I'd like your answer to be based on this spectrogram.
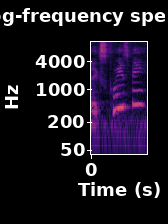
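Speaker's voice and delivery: high, loud indignant excuse me; indignant disbelief. Retold or imitated. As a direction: fire it back in outraged disbelief. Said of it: "I said".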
